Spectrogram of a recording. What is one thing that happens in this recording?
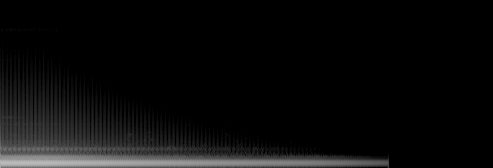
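A band's last chord rings out and slowly fades away.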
